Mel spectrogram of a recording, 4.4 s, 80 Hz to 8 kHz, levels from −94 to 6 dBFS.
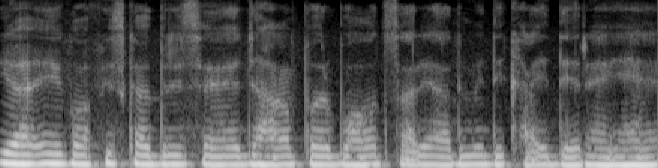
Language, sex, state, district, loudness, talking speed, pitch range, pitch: Hindi, male, Jharkhand, Deoghar, -15 LUFS, 205 wpm, 145-155 Hz, 150 Hz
